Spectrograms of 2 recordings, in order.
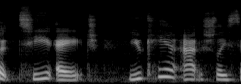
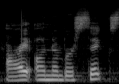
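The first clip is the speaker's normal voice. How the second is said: ordinary talk, nothing marked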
